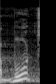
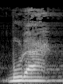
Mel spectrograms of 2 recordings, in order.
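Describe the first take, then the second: First: "Bút" as one syllable, final a silent; Indian reading of Buddha. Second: "Buddha" in two syllables, "bu-da"; Vietnamese and Western reading. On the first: Teacher showing how Indians read Buddha, "Bút" without final a. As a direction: say "Bút" like "boot", no a. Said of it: "người Ấn Độ đọc là Bút". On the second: Teacher showing Vietnamese and Western reading, "Buddha" as "bu-da". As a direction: sound the final a in "Buddha". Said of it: "đọc theo cách của người Việt Nam và phương Tây". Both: Shown as a demonstration.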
